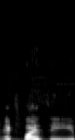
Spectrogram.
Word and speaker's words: Xyz: Spelled X Y Z, but in I think the first um instruction booklet, they had a pronunciation guide. It was like I K S E E Z. Like Xyz.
